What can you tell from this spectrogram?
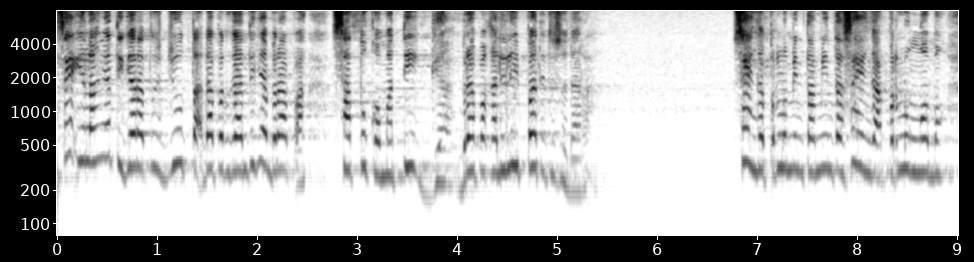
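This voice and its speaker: A woman pastor, preaching emphatically and conversationally to her congregation in a church hall. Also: high voice. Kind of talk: sermon.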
